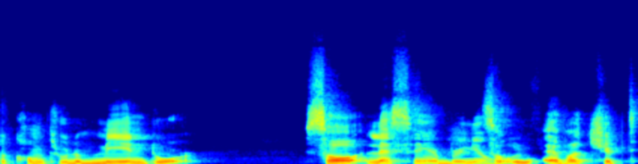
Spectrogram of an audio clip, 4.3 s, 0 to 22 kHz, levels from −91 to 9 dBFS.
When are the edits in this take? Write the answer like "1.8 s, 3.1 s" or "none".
3.2 s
